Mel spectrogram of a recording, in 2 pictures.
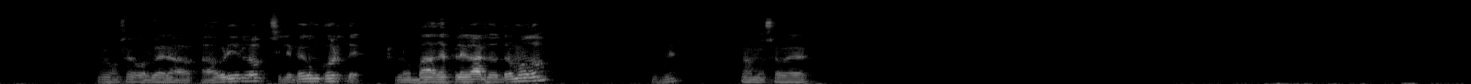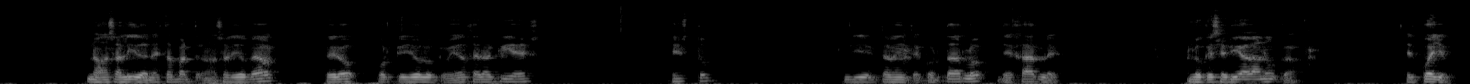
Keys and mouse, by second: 0.9 a, 1.4 u, 4.4 ctrl+middle click, 11.6 middle click, 12.8-18.5 ctrl+middle drag, 18.5 right click, 18.8-20.7 middle drag, 20.7 right click, 21.0-22.9 middle drag, 22.9 ctrl+right click, 23.7 ctrl+e, 24.9 middle click, 25.7 right click, 26.5 ctrl+right click, 27.7 ctrl+e.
